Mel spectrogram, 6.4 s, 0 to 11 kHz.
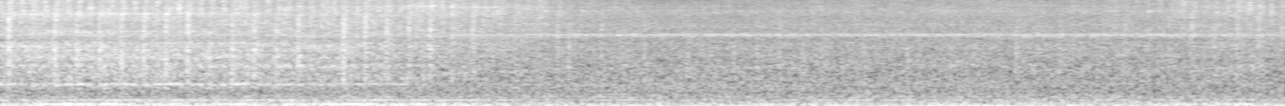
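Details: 2000 Honda CB400SF at cold start: uneven metallic rattle over the idle, loudest early and going away after about a minute; owner asks if normal, cause not pinned down.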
